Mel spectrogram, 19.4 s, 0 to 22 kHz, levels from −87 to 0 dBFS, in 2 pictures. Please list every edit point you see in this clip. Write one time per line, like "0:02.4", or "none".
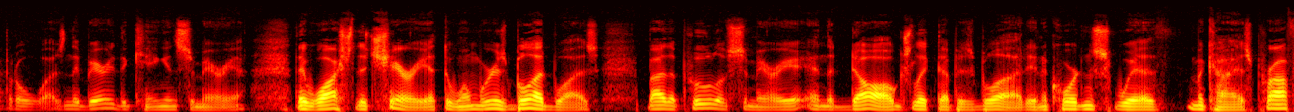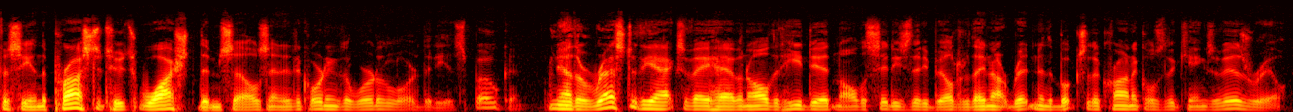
0:13.7
0:15.9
